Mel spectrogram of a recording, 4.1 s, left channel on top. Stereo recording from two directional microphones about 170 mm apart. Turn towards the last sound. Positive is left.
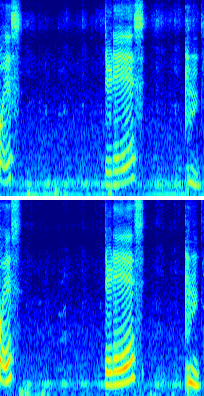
turn(degrees=-40)  # may be behind; listen again after turning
